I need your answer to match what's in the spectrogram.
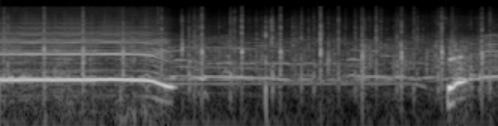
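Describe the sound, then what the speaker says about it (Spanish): Audience at a podcast taping breaks into cheering and applause, a loud crowd swell with shouts and claps that follows a sustained tone and carries on around speaking voices. "Quiero que la aplaudan."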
